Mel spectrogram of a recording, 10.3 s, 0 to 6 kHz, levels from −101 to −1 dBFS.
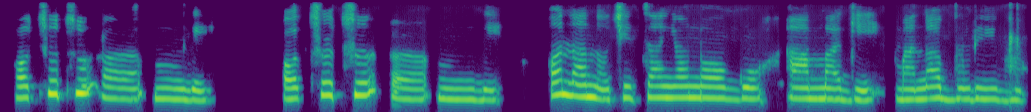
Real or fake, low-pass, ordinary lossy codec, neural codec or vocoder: fake; 5.4 kHz; none; codec, 16 kHz, 4 kbps, X-Codec, HuBERT features, trained on balanced general audio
